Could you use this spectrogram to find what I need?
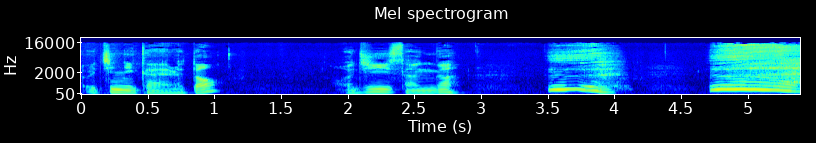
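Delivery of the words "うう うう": high loud straining groan; effortful groan. Acted. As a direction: groan under a heavy load. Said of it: "うなり声を上げて".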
